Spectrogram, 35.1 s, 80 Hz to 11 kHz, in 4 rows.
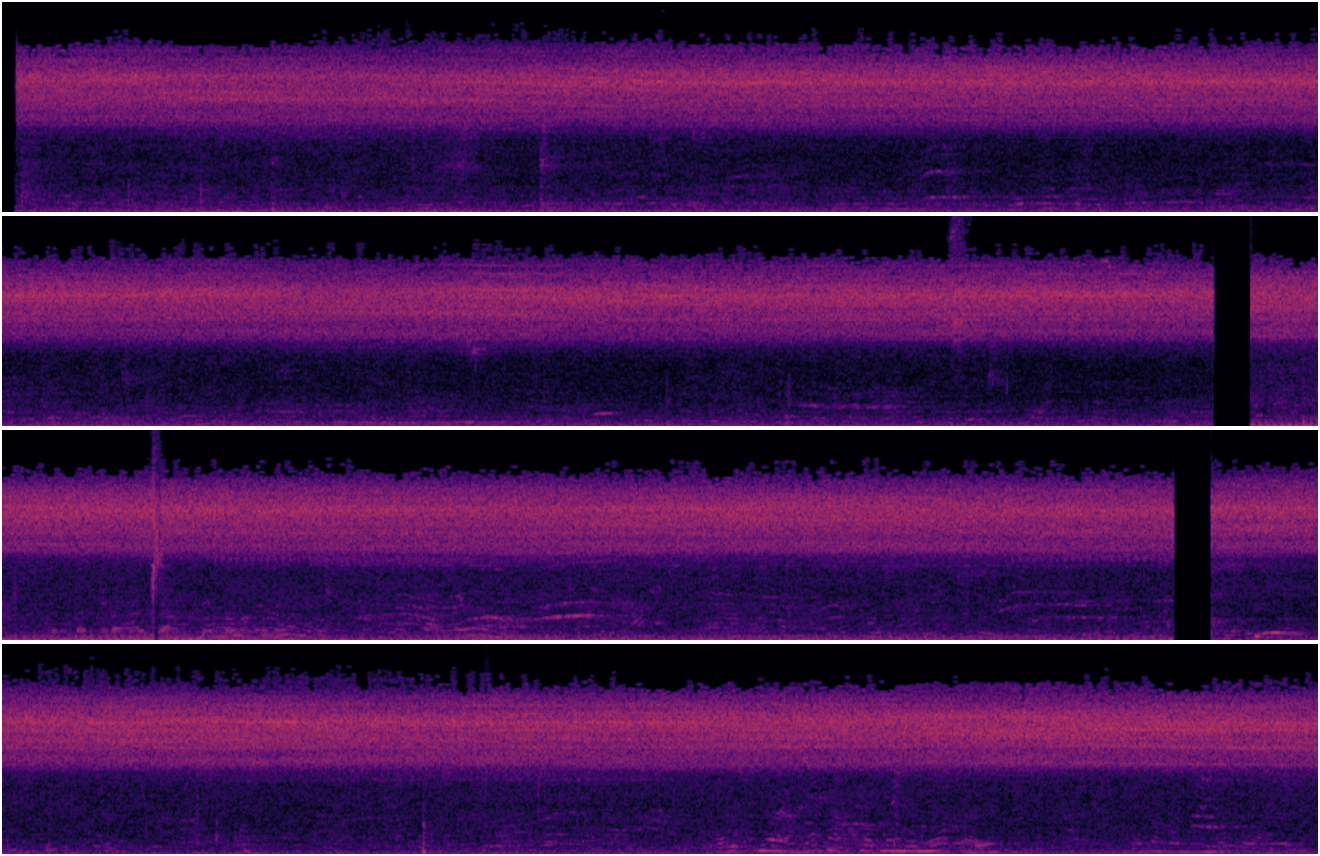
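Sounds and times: insects buzzing: 0.1 - 35.0.

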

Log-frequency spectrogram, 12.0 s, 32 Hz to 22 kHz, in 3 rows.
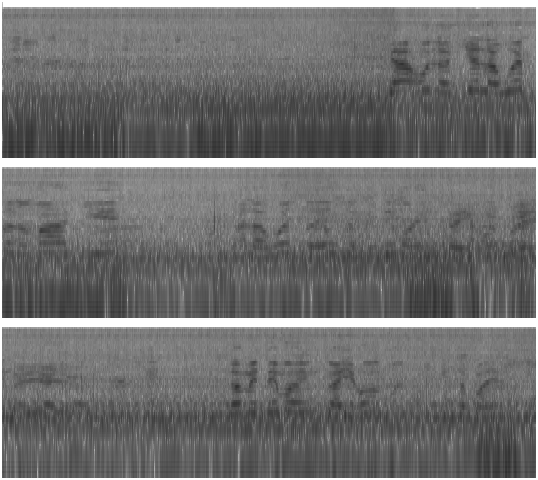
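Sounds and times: vehicle engine and road drone: 0.0 - 12.0.

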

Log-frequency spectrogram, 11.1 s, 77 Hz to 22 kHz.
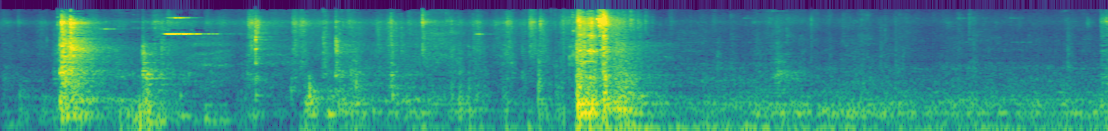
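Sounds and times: metal lift door clacking: 0.5 - 1.9, 5.7 - 6.7.

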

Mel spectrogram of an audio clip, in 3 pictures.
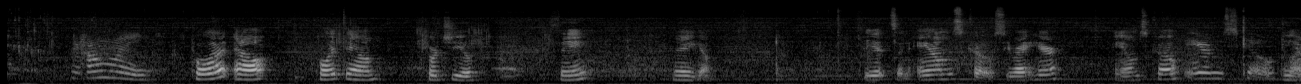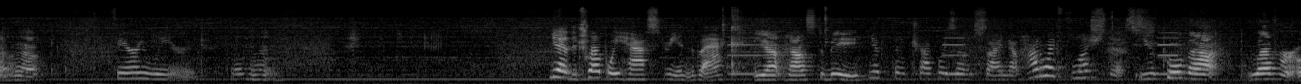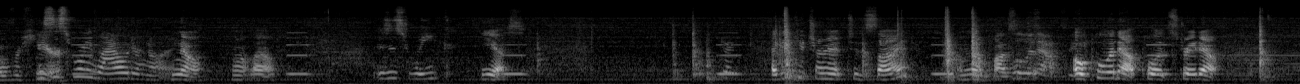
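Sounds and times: light hiss: 0.1 - 37.2
faint steady hum: 0.1 - 39.0.

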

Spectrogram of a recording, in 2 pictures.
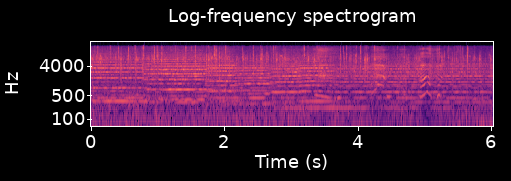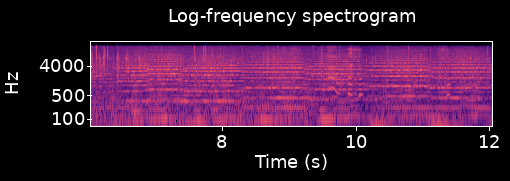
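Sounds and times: dramatic sustained chord music: 0.0 - 12.0.

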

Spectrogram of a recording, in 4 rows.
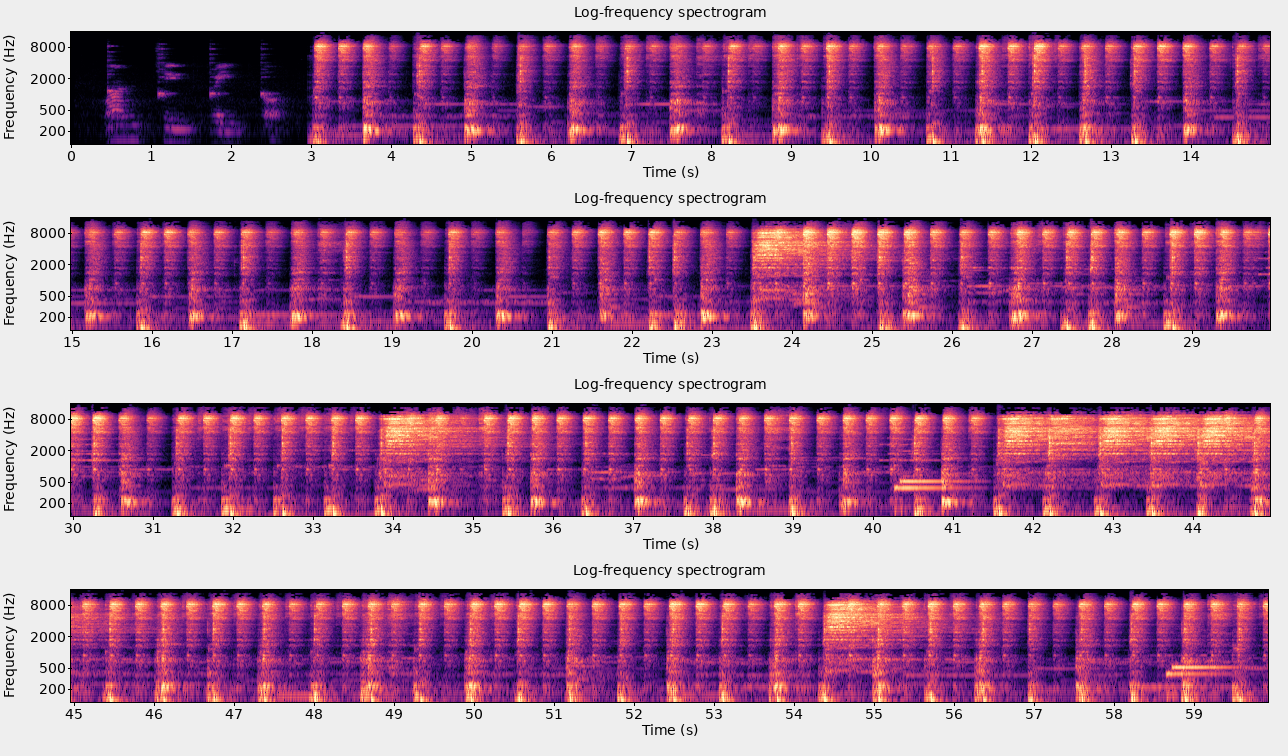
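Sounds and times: backing track with bass: 3.0 - 59.9
electronic drum kit rock groove: 3.0 - 59.9.

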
